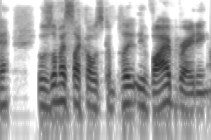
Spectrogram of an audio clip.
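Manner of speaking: ordinary delivery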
